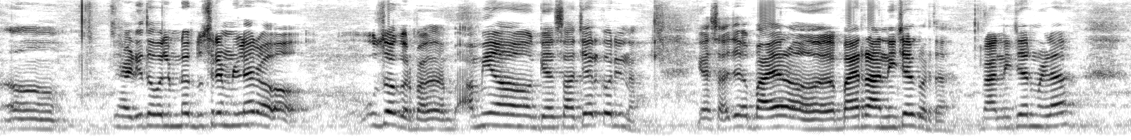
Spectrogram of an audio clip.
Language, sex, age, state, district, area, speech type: Goan Konkani, male, 18-30, Goa, Tiswadi, rural, spontaneous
